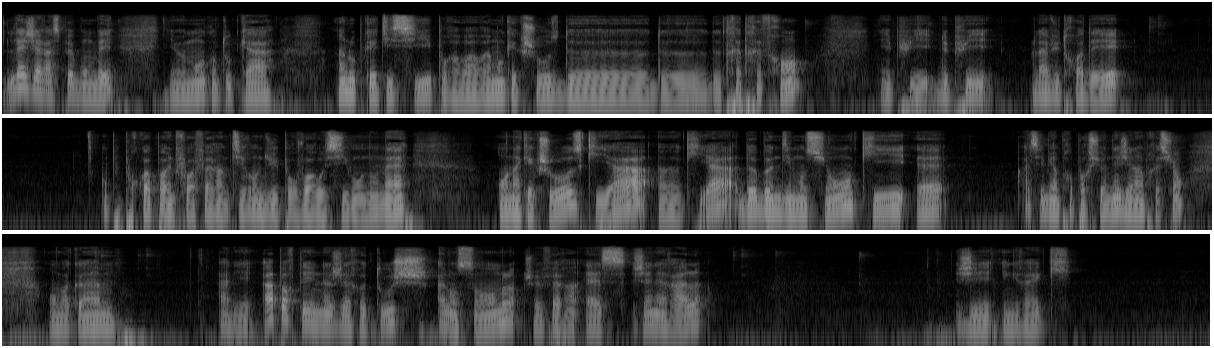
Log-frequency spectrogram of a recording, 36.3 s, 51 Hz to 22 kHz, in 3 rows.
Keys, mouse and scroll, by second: 0.3 shift+middle click, 0.7 Tab, 1.7 ctrl+r, 5.9 Tab, 6.3-6.9 scroll down 4, 6.7 middle click, 7.4-8.3 scroll down 1, 8.3 scroll down 1, 8.3 KP_0, 10.7 right click, 24.8 click, 25.7 KP_1, 26.1 scroll up 2, 26.8 right click, 27.0 Tab, 27.5 a, 27.7 a, 28.8 s, 30.7 click, 31.2 middle click, 32.5 g, 35.8 Tab, 36.1 scroll down 5.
